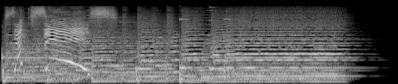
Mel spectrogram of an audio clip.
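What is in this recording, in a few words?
guild raid success ja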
